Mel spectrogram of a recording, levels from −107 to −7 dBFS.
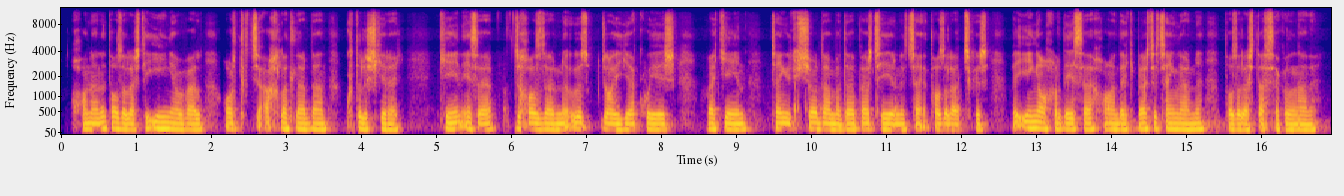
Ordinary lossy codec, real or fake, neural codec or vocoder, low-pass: Opus, 64 kbps; real; none; 10.8 kHz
